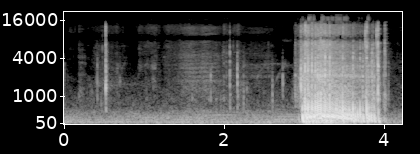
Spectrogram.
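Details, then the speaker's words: Traded-in small two-stroke with a broken, loose handle and apparently blown vibration dampener bushing, started on choke with primer: quiet lead-in, then about one second of crisp high buzzing as it revs cleanly. Its on-off switch is disconnected. Normal running. "Wow, okay. Okay, seems to start and run fine."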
